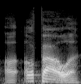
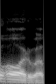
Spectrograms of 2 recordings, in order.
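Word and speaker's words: Ottawa: é oro né você a gente fala otau É otau mas eles pronunciam orua lá então oro é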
